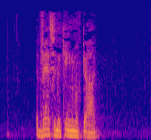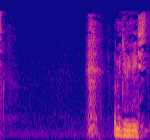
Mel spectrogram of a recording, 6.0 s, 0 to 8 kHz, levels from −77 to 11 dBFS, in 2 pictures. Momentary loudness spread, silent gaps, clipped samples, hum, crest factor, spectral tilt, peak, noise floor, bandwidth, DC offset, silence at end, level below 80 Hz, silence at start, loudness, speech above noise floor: 19 LU; none; under 0.1%; none; 16 dB; -6.5 dB/octave; -4 dBFS; -57 dBFS; 6.4 kHz; under 0.1%; 0 s; -38 dBFS; 0.75 s; -17 LUFS; 41 dB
